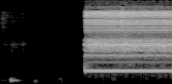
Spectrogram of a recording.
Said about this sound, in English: Let's listen to one that takes a little bit longer. Same call, but with a few more rings.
